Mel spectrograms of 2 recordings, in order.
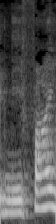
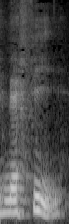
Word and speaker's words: Nephi: In Turkey, you wouldn't say Nephi, you will say Nefi.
